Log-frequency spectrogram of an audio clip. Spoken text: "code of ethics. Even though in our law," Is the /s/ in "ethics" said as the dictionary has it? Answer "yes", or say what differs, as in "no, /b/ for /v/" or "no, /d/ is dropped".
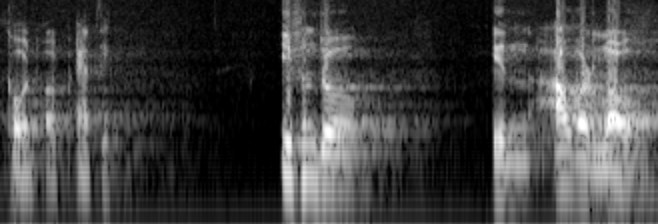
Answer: no, /s/ is dropped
